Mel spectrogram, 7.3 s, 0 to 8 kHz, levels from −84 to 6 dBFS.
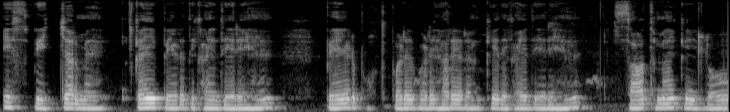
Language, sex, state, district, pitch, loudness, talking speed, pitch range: Hindi, male, Chandigarh, Chandigarh, 115 Hz, -19 LUFS, 195 wpm, 110-120 Hz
